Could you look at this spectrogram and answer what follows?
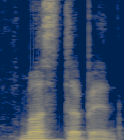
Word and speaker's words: must have been: must have been 빠르게 여름 처리하다 보면은요. 그냥 must have been. must have been. 이 v 발음이 거의 그냥 묵음 처리가 돼요.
